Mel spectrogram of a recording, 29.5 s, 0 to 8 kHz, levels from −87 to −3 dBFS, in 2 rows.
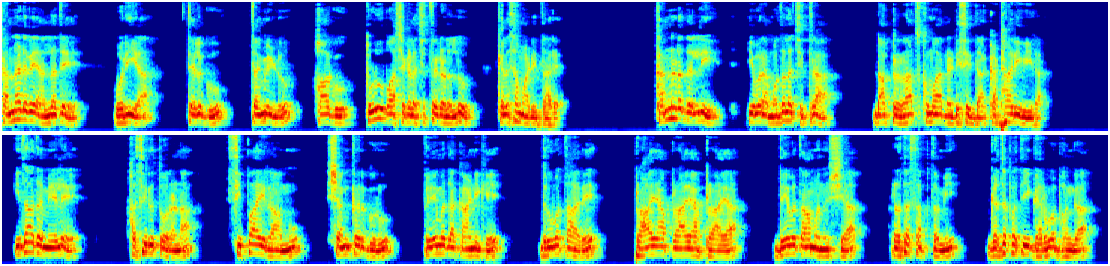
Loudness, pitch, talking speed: -15 LUFS, 150 Hz, 80 wpm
